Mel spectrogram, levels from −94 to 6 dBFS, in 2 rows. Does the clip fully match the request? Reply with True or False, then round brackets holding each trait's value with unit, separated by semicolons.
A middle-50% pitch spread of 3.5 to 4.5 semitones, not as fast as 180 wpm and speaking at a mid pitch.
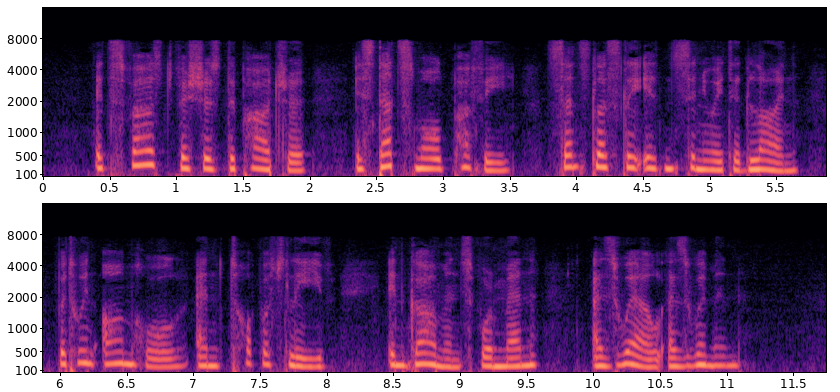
False (3.8 semitones; 135 wpm; 205 Hz)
